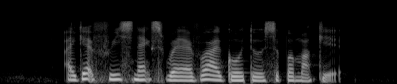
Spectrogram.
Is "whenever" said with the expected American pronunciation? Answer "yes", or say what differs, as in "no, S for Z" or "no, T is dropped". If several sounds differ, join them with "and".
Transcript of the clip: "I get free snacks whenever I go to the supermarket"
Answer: no, N is dropped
